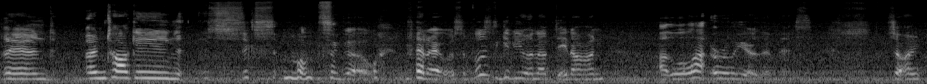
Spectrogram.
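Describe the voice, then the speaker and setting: A young woman with a high voice and a stuffy, sniffly nose talks slowly and loosely to her viewers, rambling and correcting herself as she goes. She sits in her bedroom, and the steady roar of a fan and air conditioner fills the background. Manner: chatty, rambling, self-correcting. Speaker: vlogger. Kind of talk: casual vlog chat. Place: bedroom at home with AC and fan running. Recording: loud fan and AC noise behind.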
